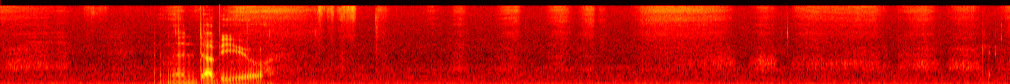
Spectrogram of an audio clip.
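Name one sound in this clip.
A pencil scratches lightly across paper.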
